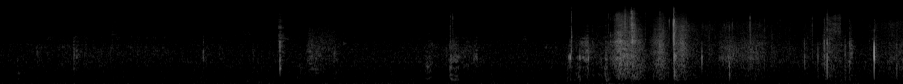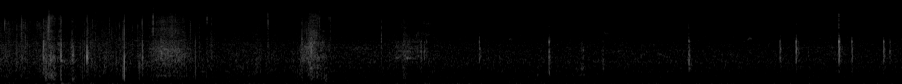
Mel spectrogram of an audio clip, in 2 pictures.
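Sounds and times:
close rustling: 0:05.7 - 0:13.4
sharp little clicks: 0:16.8 - 0:18.0.

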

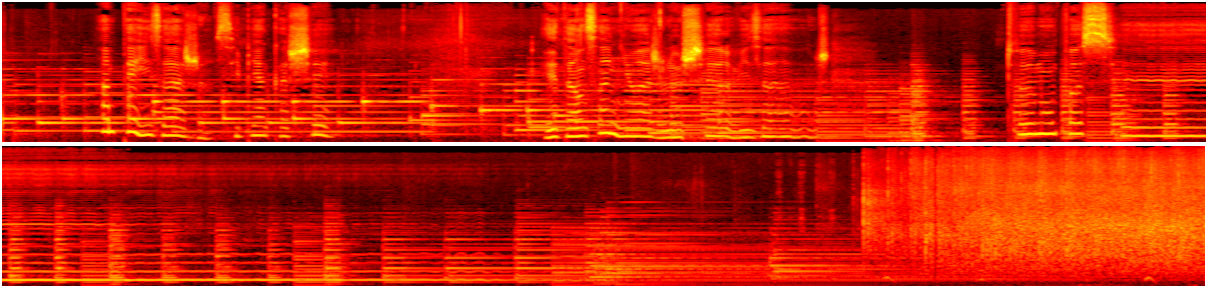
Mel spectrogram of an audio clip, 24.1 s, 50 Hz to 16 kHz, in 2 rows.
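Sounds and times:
slow piano music: 0:00.0 - 0:24.0
audience applause: 0:20.5 - 0:24.0.

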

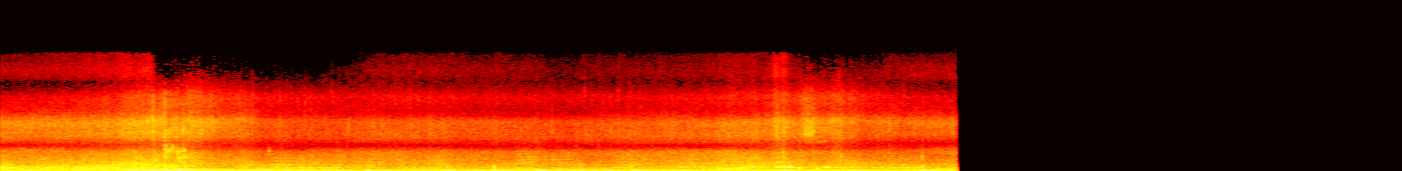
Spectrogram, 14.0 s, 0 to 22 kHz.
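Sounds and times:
ocean waves breaking: 0:00.0 - 0:09.6
wind buffeting microphone: 0:00.0 - 0:09.6.

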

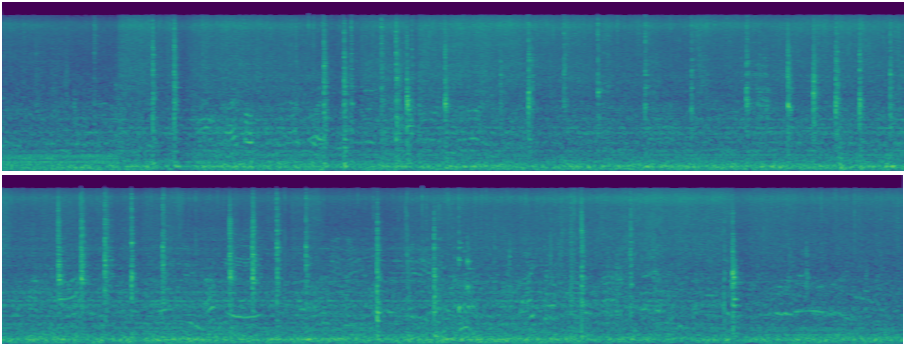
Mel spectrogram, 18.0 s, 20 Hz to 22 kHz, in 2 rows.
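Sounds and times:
food sizzling in a wok: 0:01.2 - 0:18.0
metal spatulas scraping a wok: 0:03.2 - 0:12.2.

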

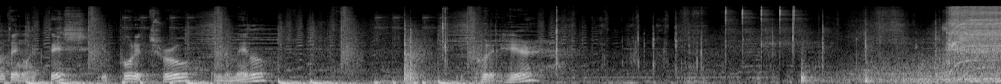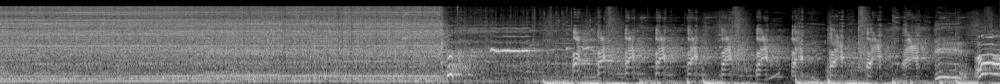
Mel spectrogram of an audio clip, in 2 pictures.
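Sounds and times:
drill motor spinning with hiss: 0:09.4 - 0:14.5.

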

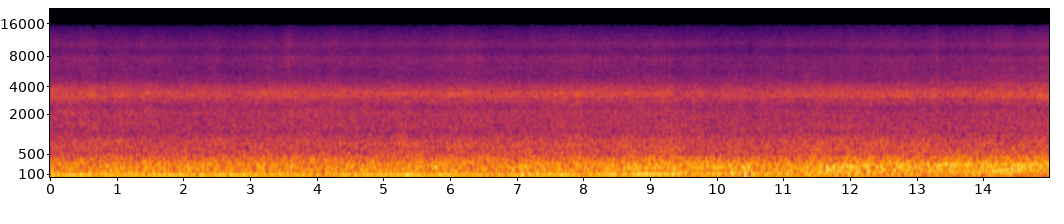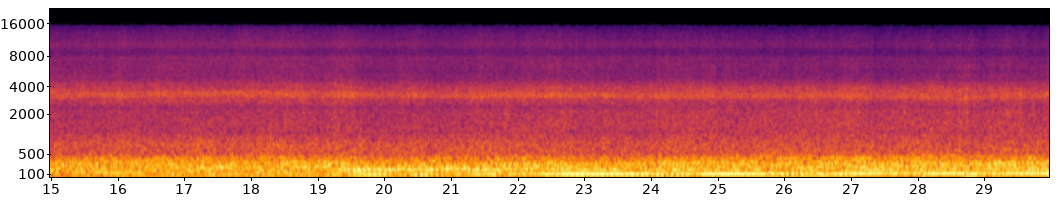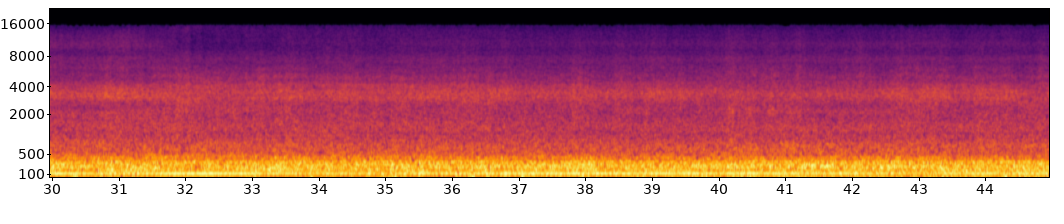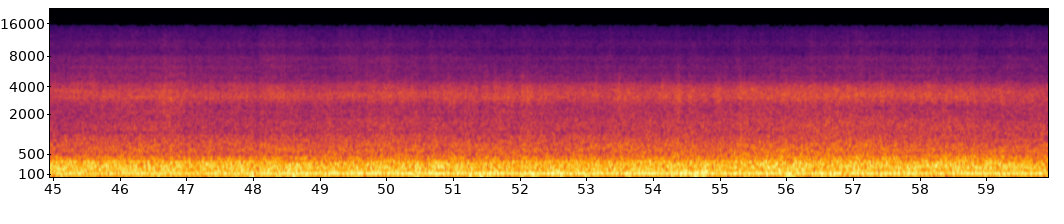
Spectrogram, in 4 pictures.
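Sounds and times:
ferry engine drone: 0:00.0 - 0:59.9
rushing spray of jet wake: 0:00.0 - 0:59.9.

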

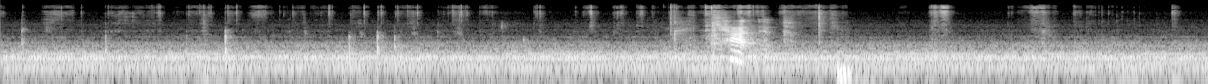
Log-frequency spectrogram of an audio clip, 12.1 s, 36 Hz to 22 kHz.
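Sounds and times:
steady low hum: 0:00.0 - 0:12.0
marker scratching on board: 0:00.3 - 0:06.5.

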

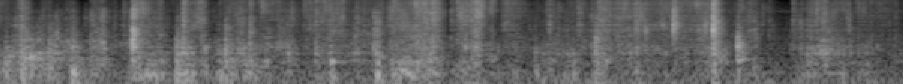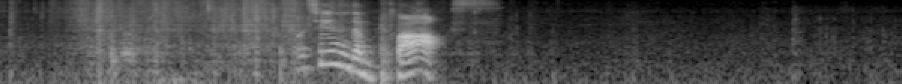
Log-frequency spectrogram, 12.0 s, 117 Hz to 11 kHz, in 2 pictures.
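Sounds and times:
plastic wrap crinkling and tearing: 0:00.0 - 0:08.6
plastic wrap snap: 0:02.6 - 0:05.3.

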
